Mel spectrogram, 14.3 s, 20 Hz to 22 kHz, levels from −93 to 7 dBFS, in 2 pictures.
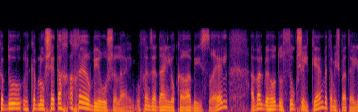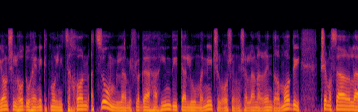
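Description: A speech recording with no technical faults to report. It carries the marks of the AMR wideband (HD Voice) codec running at 12.65 kbit/s: the audio stops near 7 kHz, the band from about 6.4 to 7 kHz is filled with shaped noise, and the coding damage is light.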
